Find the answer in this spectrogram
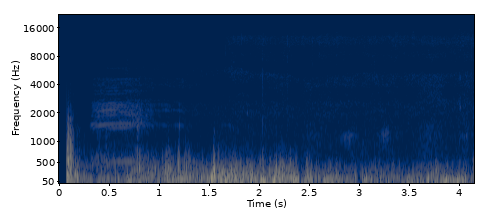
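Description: A cow gives a low, rough moo over a dull, rumbling background.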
